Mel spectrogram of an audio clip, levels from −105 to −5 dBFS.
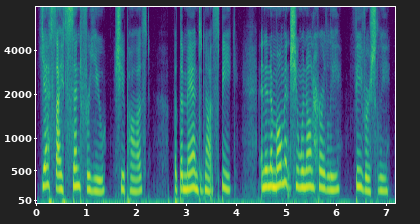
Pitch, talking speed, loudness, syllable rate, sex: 225 Hz, 185 wpm, -19 LUFS, 5.1 syllables/s, female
